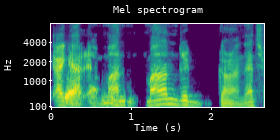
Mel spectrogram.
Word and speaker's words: Mondragon: Mondragon. That's right. I always forget how to pronounce it.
